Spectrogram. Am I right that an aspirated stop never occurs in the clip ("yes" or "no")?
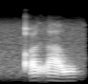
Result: yes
